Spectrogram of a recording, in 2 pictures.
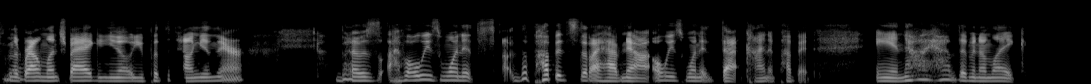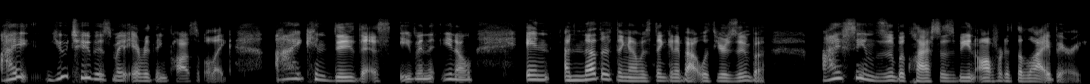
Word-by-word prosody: from 180 - -13
the 170 - 0
brown 175 0 +6
lunch 170 0 +2
bag, 175 -1 +7
and, 160 - -5
you 160 0 0
know, 160 0 +4
you 155 -1 -1
put 165 +1 -7
the 215 - -21
tongue 155 +1 +7
in 165 +1 +3
there, - - +3 0.9
but 235 - -9
I 180 - +3
was 175 -1 -5
I've - - -5
always 200 +1 -1
wanted 190 -2 -3
s - - -10
uh, - - -5
the 275 +1 -9
puppets 210 -2 -1
that 180 - -1
I - - +7
have 155 -1 +2
now, 155 -2 +6
I - - 0
always 180 -2 -3
wanted 165 -1 -6
that - - +2
kinda - - -4
puppet, - - -8 0.6
and 155 -1 +3
now 190 +1 -1
I - - -3
have 210 +3 -4
them, 175 -1 -2
and 160 - +3
I'm 155 0 +2
like, 160 -2 -4 0.7
"I 355 - 0 0.2
YouTube 305 - -1
has 235 -4 -6
made 190 - -3
everything 165 -2 -4
possible, 135 0 -5
like, - - -5 0.4
I 260 0 -1
can 210 -8 -4
do 170 0 +9
this, - - +2
even" 130 +2 -3
you 240 +1 -2
know, 110 - -2 0.5
and 220 -1 +4 0.2
another 220 +5 +1
thing 180 -6 -1
I 160 - 0
was 155 -1 -7
thinking 165 -2 +1
about 155 - +2
with 160 -2 -7
your 155 -1 +2
Zumba: 170 +6 -2 0.6
I've 280 0 -1
seen 275 -10 -3
Zumba 175 +1 -1
classes 150 0 0
being 160 +1 +5
offered 155 +1 0
at 150 - -16
the 150 - -3
library. 145 -1 -2
170 Hz, 205 wpm, -28 LUFS, 155-195 Hz, 0.9 s, do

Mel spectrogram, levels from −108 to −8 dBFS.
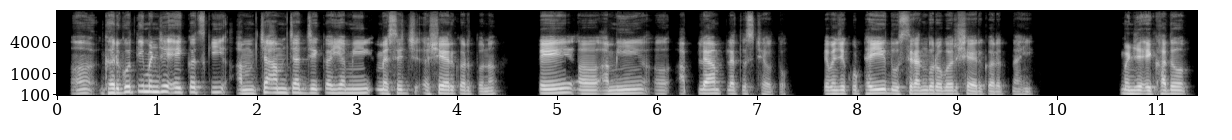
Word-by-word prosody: अ, 160 +3 -5
घरगुती 195 +7 +1
म्हणजे 235 0 +3
एकच 210 +1 -1
की 210 -1 -3
आमच्या-आमच्यात 185 +4 0
जे 175 0 0
काही 175 0 -1
आम्ही 175 +1 0
मेसेज 160 +1 -2
शेअर 155 +2 +4
करतो 145 -4 -8
ना, 130 +2 -5 0.5
ते 165 0 +9 0.2
अ, 165 -4 -7 0.2
आम्ही 160 +4 0
अ, 145 -1 -11
आपल्या, 160 -1 +1
आपल्यातच 150 -2 -4
ठेवतो. 115 -6 -11 0.4
ते 145 - -2
म्हणजे 150 +1 +2
कुठेही 155 +2 +3
दुसऱ्यांबरोबर 145 -1 0
शेअर 125 -3 0
करत 120 -2 -5
नाही. 120 0 -10 0.9
म्हणजे 150 -1 +2
एखादं 150 +1 +2
155 Hz, 155 wpm, -26 LUFS, 145-175 Hz, 0.9 s, ते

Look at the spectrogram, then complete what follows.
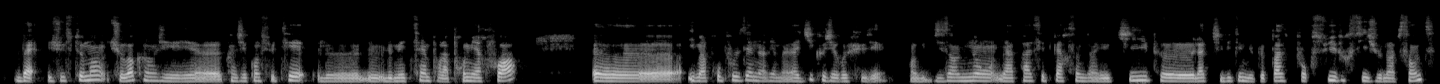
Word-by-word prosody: Bah 165 +1 +4
justement 185 +6 0
tu 155 - -3
vois 180 +4 +5
quand 180 -2 -3
j'ai, 150 -2 -1
heu, 75 -1 +4
quand - - -3
j'ai 155 0 -4
consulté 170 +3 0
le 75 0 0
le 145 - +1
médecin 155 +3 0
pour 150 -3 -5
la 140 - +2
première 165 -2 -1
fois, 175 -1 +4 0.7
heu, 145 - +5
il - - 0
m'a 155 -1 +2
proposé 185 +3 -3
un 185 - -1
arrêt 165 -1 -4
maladie 150 +5 -3
que 190 - -3
j'ai 155 -2 0
refusé 150 0 -4 0.2
en 75 - -2
lui 70 0 -3
disant: 160 - -3
«Non 165 0 +1
il - - -2
y - - +1
a 150 - +1
pas 170 +3 -4
assez 165 - -5
de - - -14
personnes 165 -1 -2
dans - - -4
l'équipe, 185 +6 -1
heu, 150 -2 +5
l'activité 155 +2 -2
ne 150 -3 -1
peut 145 +1 -4
pas 165 0 +1
se 165 - -24
poursuivre 185 +3 -2
si 165 - -4
je 150 0 -3
m'absente». 165 - -2
155 Hz, 210 wpm, -24 LUFS, 145-170 Hz, 0.7 s, vois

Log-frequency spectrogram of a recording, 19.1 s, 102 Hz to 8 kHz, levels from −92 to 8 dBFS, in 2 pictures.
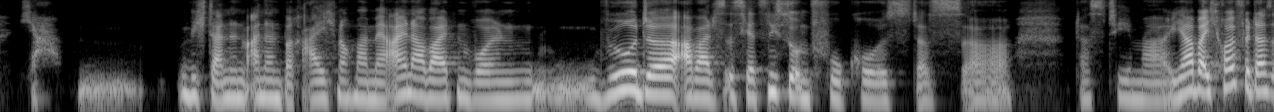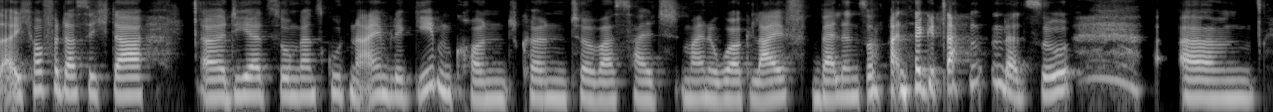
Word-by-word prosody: ja, - - -13 0.3
m 245 0 -14 0.3
mich 195 -2 -2
dann 165 -2 0
in 175 0 -1
anderen 175 -2 -1
Bereich 165 +2 -5
noch 175 -1 -3
mal 170 -1 -3
mehr 160 -1 -1
einarbeiten 180 -3 +2
wollen 170 +5 -6
würde. 210 -2 +7
Aber 180 -1 +6
das 170 - -6
ist 200 -1 -4
jetzt 180 -1 -3
nicht 220 -2 +2
so 200 - +3
im 170 - -2
Fokus, 160 -2 -7
das 80 - -9
äh, 80 -1 -7 0.5
das 165 0 -11
Thema. 165 -3 -7
Ja, 190 +7 +4
aber 240 - +8
ich 215 - -2
hoffe 275 -1 +4
dass 225 -1 +4
äh, - - +2
ich 200 - -2
hoffe, 245 +1 0
dass 210 -2 0
ich 200 0 -5
da, 200 0 +5 0.4
äh, 180 0 +2
dir 190 +3 -4
jetzt 190 0 -4
so 190 - -2
'n 190 - -4
ganz 190 +1 -4
guten 210 -1 -6
Einblick 190 -2 -1
geben 235 0 -1
konnt 170 0 -5
könnte, 175 -1 -4
was 165 0 -4
halt 165 -2 -6
meine 170 -1 -3
Work-Life-Balance 175 +2 -1
und 225 +2 -3
meine 240 -2 +5
Gedanken 270 +3 +2
dazu, 200 +6 0 0.8
ähm, 175 -1 +1
180 Hz, 175 wpm, -22 LUFS, 170-210 Hz, 0.8 s, aber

